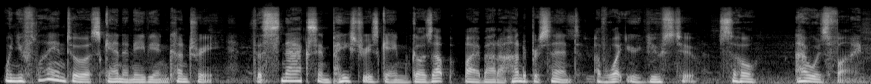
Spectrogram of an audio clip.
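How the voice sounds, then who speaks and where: A man's voice: mid-range voice, moderate pace, vocal fry, slightly rough. A man with a Northwestern United States accent, narrating his own music podcast as host and producer, explaining things with friendly asides.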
